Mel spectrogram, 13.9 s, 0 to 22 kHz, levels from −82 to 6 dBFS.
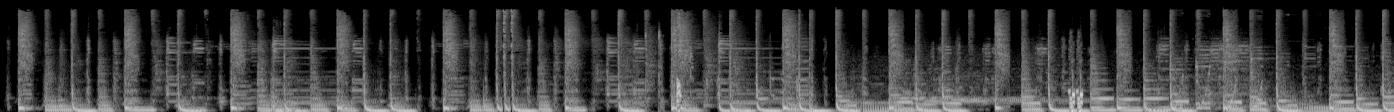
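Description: Repeated frames at 5.00 s, 6.75 s and 10.67 s: a short block of compressed audio was decoded again, so the same slice of sound plays back to back as a stutter. At 5.00 s and 10.67 s a 78.4 ms block is heard three times in all, adding about 157 ms each, which fits three frames. At 6.75 s a 52.2 ms block repeats once, which fits two frames.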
